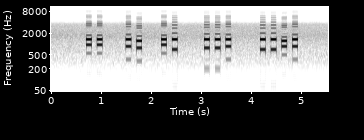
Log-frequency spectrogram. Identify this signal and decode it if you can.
DTMF, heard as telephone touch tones, dialled by machine, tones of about 110 ms. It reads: 00 84 02 558 2278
